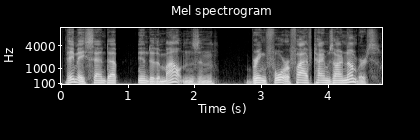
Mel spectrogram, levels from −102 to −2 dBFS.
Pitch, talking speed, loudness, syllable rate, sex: 120 Hz, 185 wpm, -17 LUFS, 4.8 syllables/s, male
